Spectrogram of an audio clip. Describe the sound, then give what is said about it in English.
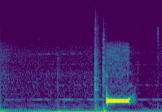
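A sharp click is followed by a single short telephone dialing tone, clear, over a low steady background hum, with no one talking, as KMFM radio calls back a listener who texted in, to try to make a winner. “I've now got somebody's name in front of me that we need to call back and try and make a winner.”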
